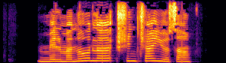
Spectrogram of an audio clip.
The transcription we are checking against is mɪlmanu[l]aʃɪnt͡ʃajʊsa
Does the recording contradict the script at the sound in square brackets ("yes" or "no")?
no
